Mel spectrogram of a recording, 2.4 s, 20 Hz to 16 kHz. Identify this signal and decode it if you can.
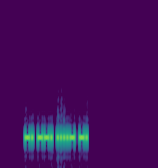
Morse code, heard as a keyed tone, about 47 wpm, 700 Hz. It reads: NG4N
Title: USA Call Signs - 2x Character Spacing - 50wpm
